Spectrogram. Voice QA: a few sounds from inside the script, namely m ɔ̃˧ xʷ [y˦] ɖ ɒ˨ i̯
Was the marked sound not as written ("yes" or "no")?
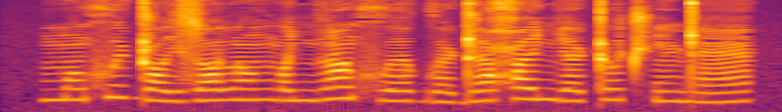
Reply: yes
